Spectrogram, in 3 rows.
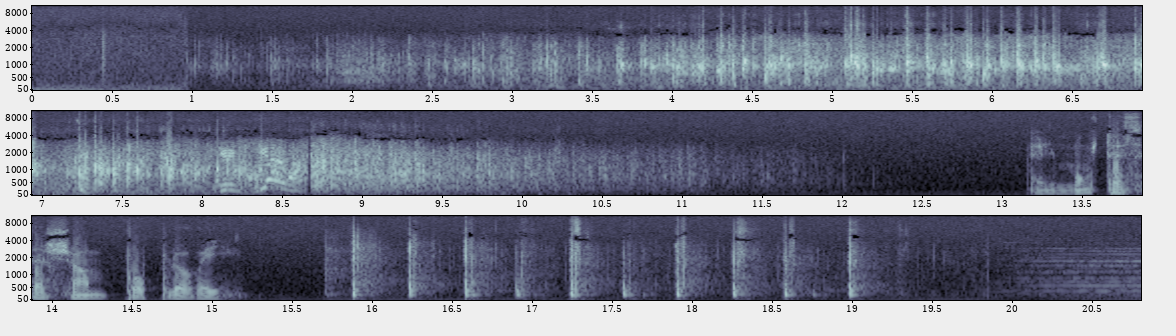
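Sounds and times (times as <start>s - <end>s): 
ridden horse galloping away from the stables: 1.0s - 12.1s, 15.7s - 19.8s
speech: 8.1s - 8.8s, 13.7s - 15.2s.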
